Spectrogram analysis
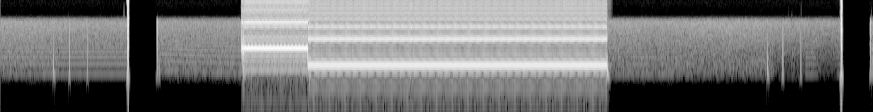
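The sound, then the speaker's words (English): Two-tone alert from a dispatch radio channel paging an ambulance crew for a hospital-to-hospital transfer: a short steady tone, then a longer, lower steady tone, both loud over radio static, with a few faint clicks before and after. “stand by for tones”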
